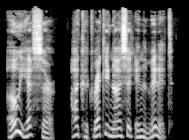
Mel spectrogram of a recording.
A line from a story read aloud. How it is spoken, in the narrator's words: the latter exclaimed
